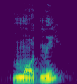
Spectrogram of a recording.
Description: Ääntäminen
Ääntäminen France: IPA: [e.le.gɑ̃]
